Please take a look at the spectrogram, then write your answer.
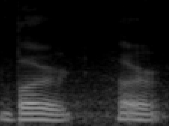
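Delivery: BIRD and HER with an "er" in the first syllable; one stressed "er" in BIRD, then HER; stressed R-vowel. Shown as a demonstration. Teacher contrasting R position, stressed R-vowel. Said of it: "Agora o R tá no começo".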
